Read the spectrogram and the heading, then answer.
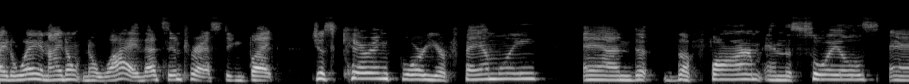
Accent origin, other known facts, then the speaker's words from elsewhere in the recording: North Central Iowa, United States; I'm a farmer from North Central Iowa. I farm corn and soybeans and have some pasture. I'm on my family's century farm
